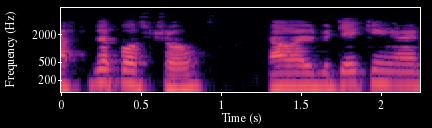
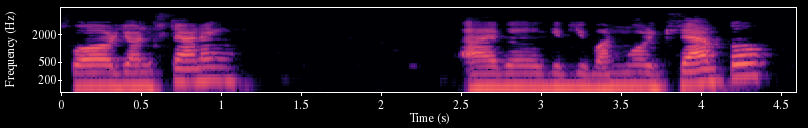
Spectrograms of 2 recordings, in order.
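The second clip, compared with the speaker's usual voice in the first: usual speaking voice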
